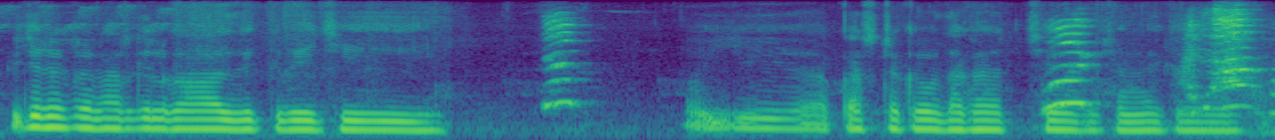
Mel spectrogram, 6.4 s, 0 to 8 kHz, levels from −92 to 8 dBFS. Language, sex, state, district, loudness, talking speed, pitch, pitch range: Bengali, male, West Bengal, Malda, -18 LUFS, 120 wpm, 150 Hz, 140-165 Hz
